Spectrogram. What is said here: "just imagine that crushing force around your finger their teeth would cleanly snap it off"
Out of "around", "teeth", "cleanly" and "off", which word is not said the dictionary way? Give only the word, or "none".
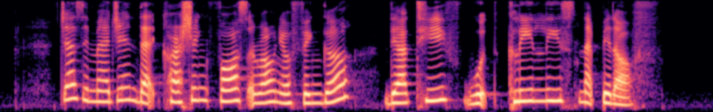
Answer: teeth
